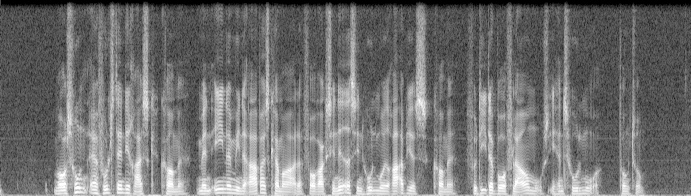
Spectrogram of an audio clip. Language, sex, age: Danish, male, 31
